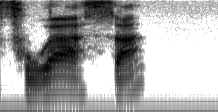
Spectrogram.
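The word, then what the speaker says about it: fugassa: Básicamente deriva de la palabra focaccia, del vocablo del dialecto genovés, que significa, que se pronuncia fugaza, ¿sí?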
